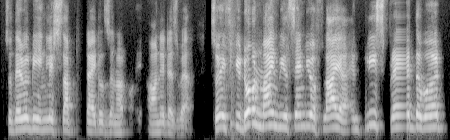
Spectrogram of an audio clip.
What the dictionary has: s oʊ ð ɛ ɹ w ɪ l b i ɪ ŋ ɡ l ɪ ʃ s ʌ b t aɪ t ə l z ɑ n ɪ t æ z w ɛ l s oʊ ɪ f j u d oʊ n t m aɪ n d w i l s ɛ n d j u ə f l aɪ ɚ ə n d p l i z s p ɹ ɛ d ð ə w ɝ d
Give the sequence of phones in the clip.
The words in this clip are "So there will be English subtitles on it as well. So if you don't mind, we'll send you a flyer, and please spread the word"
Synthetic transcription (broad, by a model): s oʊ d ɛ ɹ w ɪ l b i ɪ ŋ ɡ l ɪ ʃ s ʌ b t aɪ t ə l z ɑ n ɪ t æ z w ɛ l s oʊ ɪ f j u d oʊ n t m aɪ n d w i l s ɛ n d j u ə f l aɪ ɚ ə n d p l i z s p ɹ ɛ d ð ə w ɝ d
